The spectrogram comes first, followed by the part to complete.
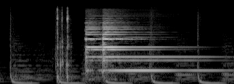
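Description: Two quick mouse-click sound effects, then a bright notification-bell ding that rings and slowly fades. Background music with a steady beat plays under it.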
